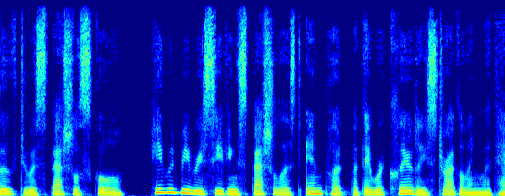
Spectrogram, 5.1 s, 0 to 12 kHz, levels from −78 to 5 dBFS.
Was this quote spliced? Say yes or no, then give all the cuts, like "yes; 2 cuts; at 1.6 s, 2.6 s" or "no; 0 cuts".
no; 0 cuts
